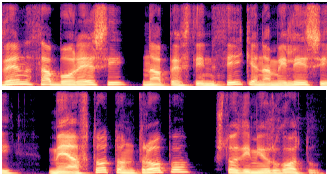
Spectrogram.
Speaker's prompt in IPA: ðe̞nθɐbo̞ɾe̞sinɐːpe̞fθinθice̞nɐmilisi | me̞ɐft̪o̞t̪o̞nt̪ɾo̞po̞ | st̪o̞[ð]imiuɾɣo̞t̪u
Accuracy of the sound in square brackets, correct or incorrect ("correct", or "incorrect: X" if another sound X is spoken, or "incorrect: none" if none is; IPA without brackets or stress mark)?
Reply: correct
